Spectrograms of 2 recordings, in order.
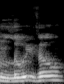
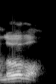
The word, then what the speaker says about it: Louisville: Fred, are you in Louisville, Kentucky? Is that where you're at? Oh, you said it Yeah, wrong. I'm in the heart of the spirits capital of the world, man. We're right here in Louisville.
